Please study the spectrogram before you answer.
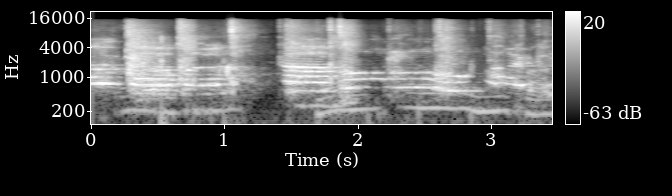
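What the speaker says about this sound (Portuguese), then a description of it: "uma salva de palmas" Group of people clapping hands in a steady rhythm while singing a birthday song, loud and close, with voices singing over the claps and a short pause in the middle.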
